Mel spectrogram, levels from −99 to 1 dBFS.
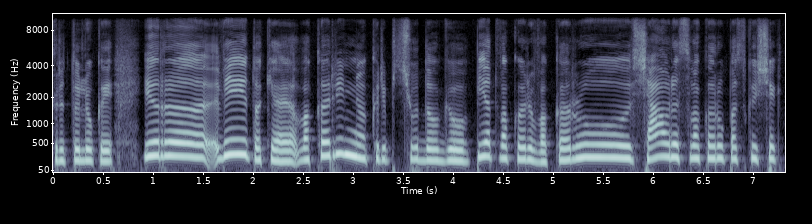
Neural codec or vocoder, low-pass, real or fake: codec, 44.1 kHz, 7.8 kbps, Pupu-Codec; 9.9 kHz; fake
